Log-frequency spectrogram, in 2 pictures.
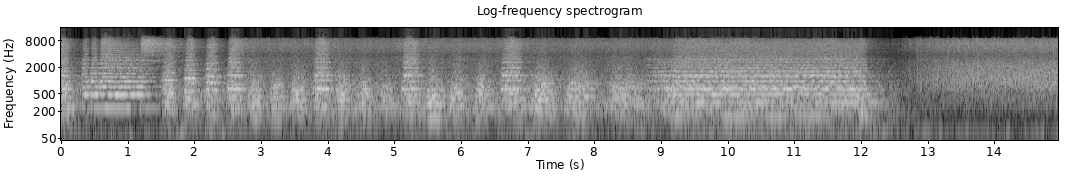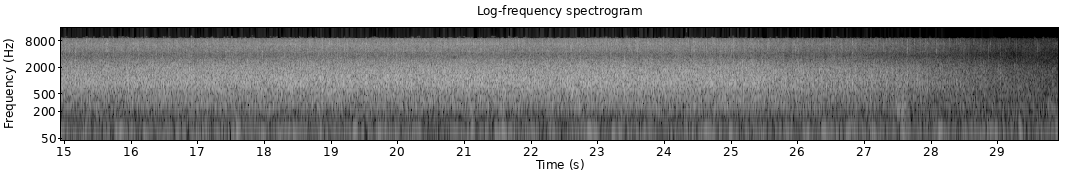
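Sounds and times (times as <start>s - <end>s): audience applauding: 0.0s - 29.9s.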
